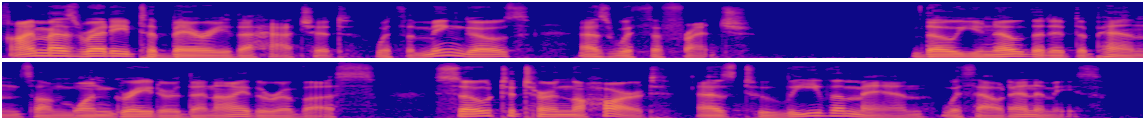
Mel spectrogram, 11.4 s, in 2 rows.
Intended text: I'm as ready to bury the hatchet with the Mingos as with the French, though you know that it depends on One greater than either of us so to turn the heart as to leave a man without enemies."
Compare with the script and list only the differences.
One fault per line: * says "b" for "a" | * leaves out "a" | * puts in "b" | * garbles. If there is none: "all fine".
all fine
